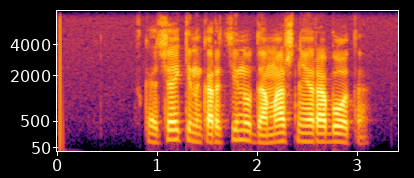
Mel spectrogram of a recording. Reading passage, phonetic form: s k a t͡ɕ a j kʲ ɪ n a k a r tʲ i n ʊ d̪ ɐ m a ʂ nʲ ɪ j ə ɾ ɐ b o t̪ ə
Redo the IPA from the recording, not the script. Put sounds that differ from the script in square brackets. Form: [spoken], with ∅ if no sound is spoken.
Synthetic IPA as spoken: s k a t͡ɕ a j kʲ ɪ n [ə] k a r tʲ i n ʊ d̪ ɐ m a ʂ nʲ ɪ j ə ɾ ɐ b o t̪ ə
